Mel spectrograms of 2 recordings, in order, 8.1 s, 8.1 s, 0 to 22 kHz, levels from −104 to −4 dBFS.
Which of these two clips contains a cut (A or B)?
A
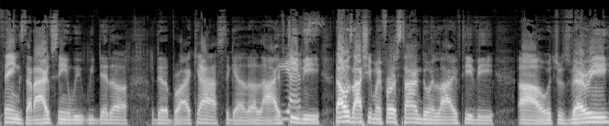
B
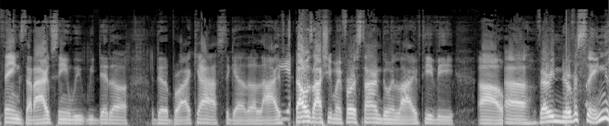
B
